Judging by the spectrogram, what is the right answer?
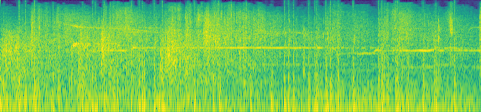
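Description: Fireworks display going off: a dense, continuous run of overlapping bangs, many a second.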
